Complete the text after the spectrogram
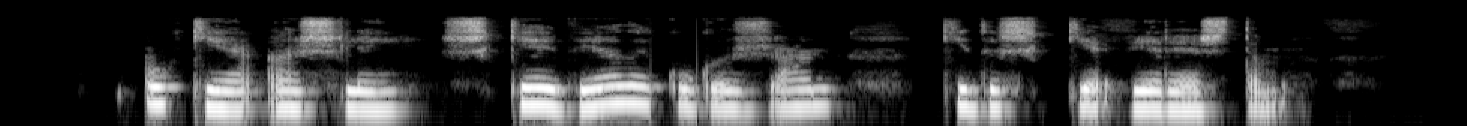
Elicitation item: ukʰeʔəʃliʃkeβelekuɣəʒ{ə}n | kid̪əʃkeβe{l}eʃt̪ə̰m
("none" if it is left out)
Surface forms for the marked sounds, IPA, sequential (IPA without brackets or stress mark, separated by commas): ɑ, ɾ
